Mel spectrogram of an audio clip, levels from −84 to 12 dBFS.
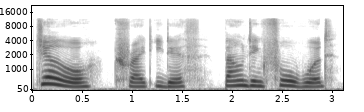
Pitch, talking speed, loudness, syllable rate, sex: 210 Hz, 95 wpm, -17 LUFS, 3.1 syllables/s, female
